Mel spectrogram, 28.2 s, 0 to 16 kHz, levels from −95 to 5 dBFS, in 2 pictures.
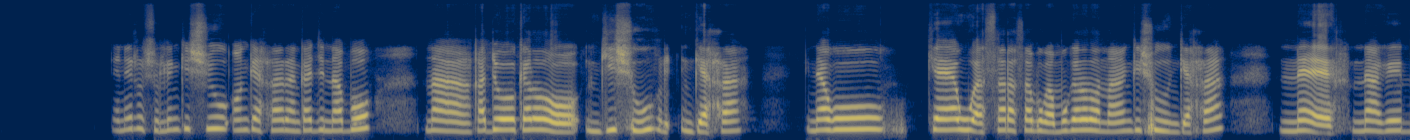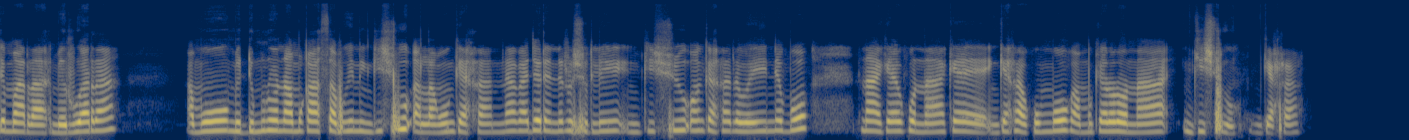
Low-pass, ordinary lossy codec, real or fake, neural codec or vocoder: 14.4 kHz; Opus, 64 kbps; fake; autoencoder, 48 kHz, 128 numbers a frame, DAC-VAE, trained on Japanese speech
